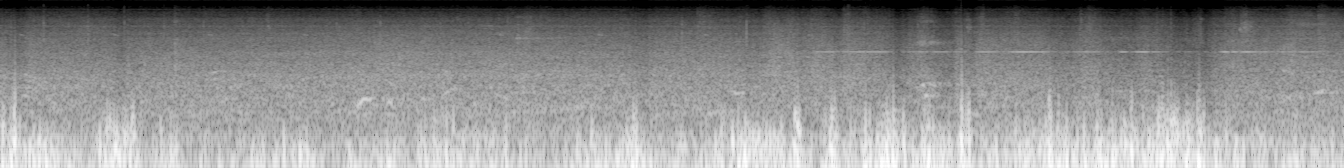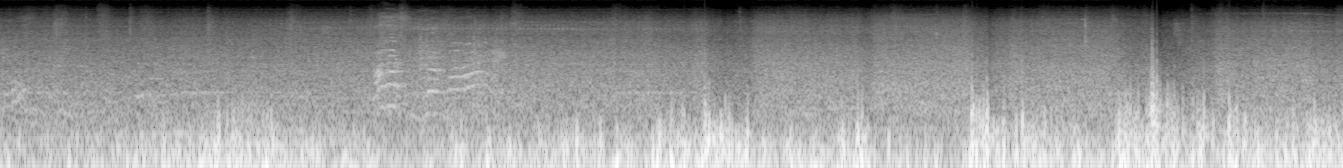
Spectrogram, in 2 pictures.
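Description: Traffic rumbles steadily along a street below.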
